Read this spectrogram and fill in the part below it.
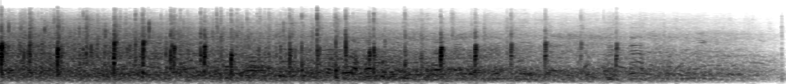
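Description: Fireworks crackle and pop overhead, then fade away.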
